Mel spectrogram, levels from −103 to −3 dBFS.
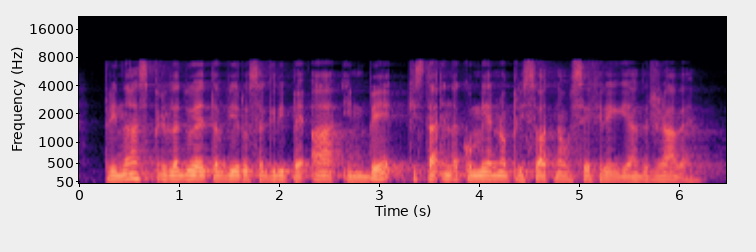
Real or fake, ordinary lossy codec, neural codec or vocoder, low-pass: real; none; none; 7.2 kHz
